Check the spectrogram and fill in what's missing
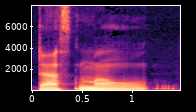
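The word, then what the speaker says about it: Dastmalchian: David Desmalchian.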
